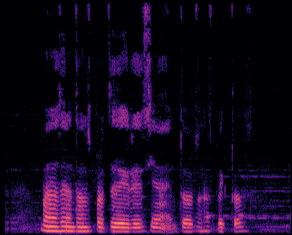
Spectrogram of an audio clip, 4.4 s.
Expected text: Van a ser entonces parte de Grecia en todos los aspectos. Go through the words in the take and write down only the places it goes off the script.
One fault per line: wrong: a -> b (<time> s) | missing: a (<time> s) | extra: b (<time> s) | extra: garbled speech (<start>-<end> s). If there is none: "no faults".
no faults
